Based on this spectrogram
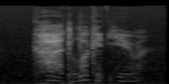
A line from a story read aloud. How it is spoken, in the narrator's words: Rodney whispered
